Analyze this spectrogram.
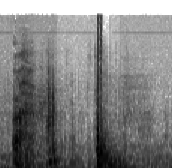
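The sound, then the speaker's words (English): A door swings open with a short scraping creak, then a sharp click or thump from the latch partway through, fairly loud with no one talking. “Man, every time I open this door, a million mosquitoes come in.”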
